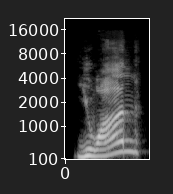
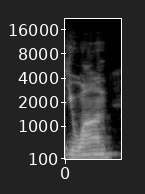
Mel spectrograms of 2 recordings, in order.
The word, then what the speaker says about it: yuan: I mean, 10 billion yuan. Is that how you say that? That's what we're going to go with. Anybody who speaks Chinese can yell at us in the comments and give us the pronunciation of that. But I'm going to go with yuan.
